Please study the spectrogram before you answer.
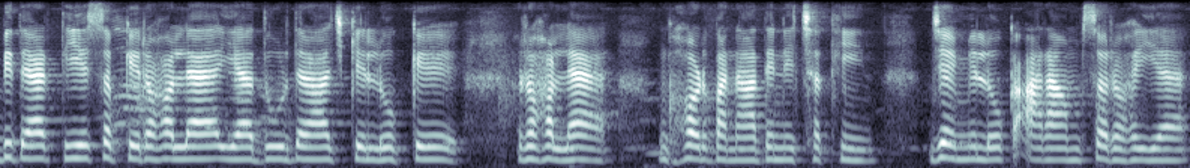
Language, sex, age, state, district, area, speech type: Maithili, female, 45-60, Bihar, Madhubani, rural, spontaneous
